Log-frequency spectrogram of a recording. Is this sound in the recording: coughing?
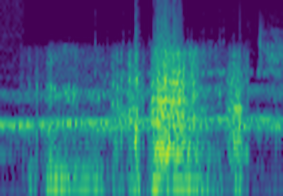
no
